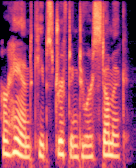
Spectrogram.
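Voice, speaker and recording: A woman's voice: medium pitch, steady tone, moderate pace, no room sound, studio quality. Woman narrating a romance story evenly.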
